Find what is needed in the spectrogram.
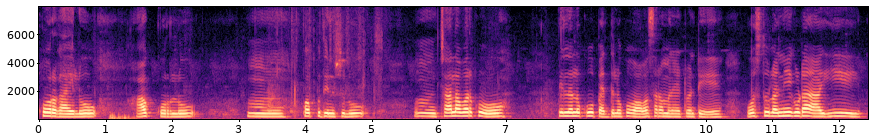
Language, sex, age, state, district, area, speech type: Telugu, female, 30-45, Andhra Pradesh, Sri Balaji, rural, spontaneous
